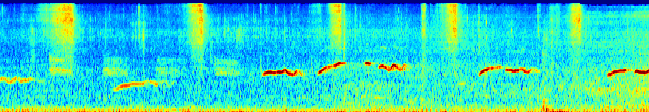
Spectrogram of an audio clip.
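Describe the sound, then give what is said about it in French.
A street sweeper whistles a slow, wandering tune outdoors in the daytime on Boulevard Casanova, short melodic phrases rising and falling at moderate volume over a steady wash of street noise and traffic rumble. “Extérieur jour, boulevard Casanova, un balayeur sifflote.”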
